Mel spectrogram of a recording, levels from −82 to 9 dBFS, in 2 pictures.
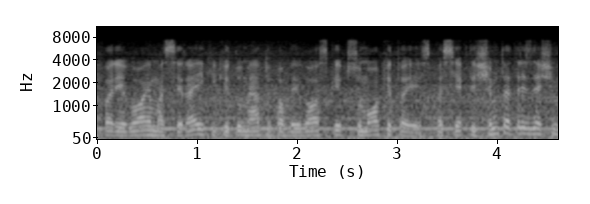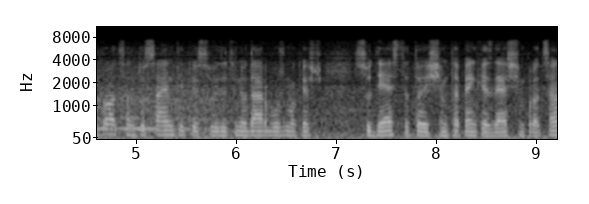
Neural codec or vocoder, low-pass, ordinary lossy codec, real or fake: none; 7.2 kHz; Opus, 64 kbps; real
